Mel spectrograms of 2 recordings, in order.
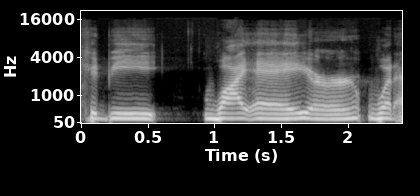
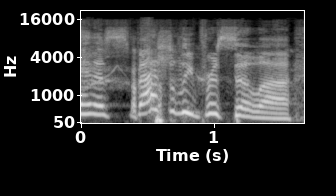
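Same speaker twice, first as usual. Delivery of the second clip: higher, bright echo of the greeting; host greeting; 6 semitones higher than usual. Shown as a demonstration. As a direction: repeat it as a host. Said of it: "start greeting Priscilla".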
